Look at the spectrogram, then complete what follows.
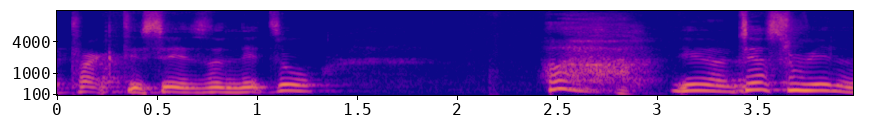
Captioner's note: sighs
